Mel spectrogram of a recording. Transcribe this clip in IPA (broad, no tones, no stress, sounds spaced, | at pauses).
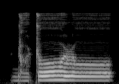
ɖ ɔ̤ ʈ oː ɭ oː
